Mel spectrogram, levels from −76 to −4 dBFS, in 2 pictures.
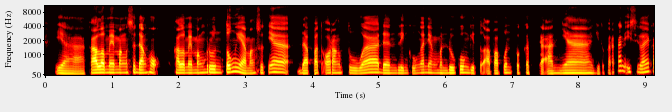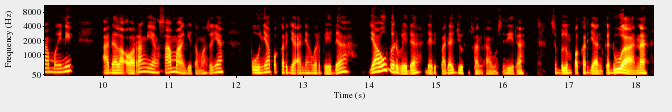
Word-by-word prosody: ya 115 -3 -2
kalau 140 +2 +7
memang 145 0 0
sedang 145 -2 +2
ho 140 - -2 0.2
kalau 135 0 +3
memang 135 +1 -1
beruntung, 155 +4 +2
ya 170 -9 +3
maksudnya 150 +7 0
dapat 125 +2 -2
orang 135 0 -1
tua 135 +5 +1
dan 125 -2 -1
lingkungan 125 +2 -5
yang 135 -2 -5
mendukung 130 +3 -1
gitu 125 - -5
apa 120 +2 -2
pun 140 +2 -7
pekerjaannya 125 +1 -2
gitu, 115 +1 -13
karena - - -12
kan 230 -1 -2
istilahnya 180 +1 -3
kamu 180 -2 -3
ini, 220 - +1 0.5
adalah 135 +1 +2
orang 175 +10 +2
yang 155 -3 -1
sama 170 0 +1
gitu 110 0 -7
maksudnya, 125 +10 -3 0.4
punya 140 +5 +1
pekerjaan 145 -6 -3
yang 125 - -4
berbeda- 120 - -1 0.3
jauh 200 - +6
berbeda- 125 - +2
daripada 120 +1 -1
jurusan 130 -4 -4
kamu 110 -1 -6
sendiri. 115 -1 -4
Nah, - - -12 0.4
sebelum 130 0 -1
pekerjaan 125 -2 +1
ke-2. 140 -2 +7
Nah, 130 +2 +4
135 Hz, 160 wpm, -22 LUFS, 125-150 Hz, 0.5 s, kalau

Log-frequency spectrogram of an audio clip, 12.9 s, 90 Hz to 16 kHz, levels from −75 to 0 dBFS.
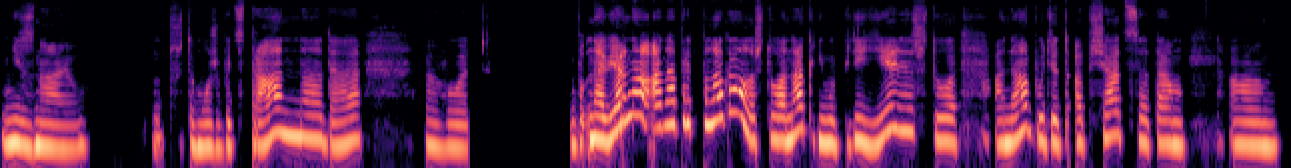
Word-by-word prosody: не 200 0 +4
знаю, 180 -1 -1 0.7
м, 215 0 -11
что-то 190 -1 -8
может 180 -1 -1
быть 180 +1 -6
странно, 240 +3 +1
да. 195 +3 -3 0.6
Вот. 175 -2 -4 1.0
П 190 +1 -5
наверно, 235 - +5 0.3
она 350 +2 +2
предполагала, 370 - +3
что 220 +3 -3
она 235 +8 +4
к 225 - -15
нему 200 -2 +2
переедет, 220 +10 -1
что 215 -2 -4 0.3
она 205 +10 +1
будет 205 -6 -3
общаться, 220 +1 -4
там, 195 -1 -3 0.4
ам, 185 -1 -2
205 Hz, 110 wpm, -17 LUFS, 185-240 Hz, 1.0 s, наверно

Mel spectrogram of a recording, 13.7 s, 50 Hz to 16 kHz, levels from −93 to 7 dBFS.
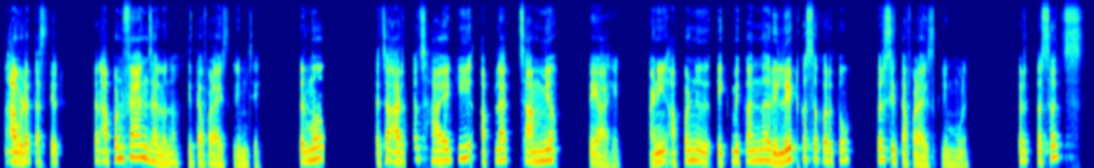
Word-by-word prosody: आवडत 165 0 +7
असेल 155 0 -5 0.5
तर 190 - -1
आपण 200 +5 +1
फॅन 230 -2 +7
झालो 155 -9 0
ना 145 +3 -5
सीताफळ 140 0 -5
आईस्क्रीमचे? 120 -1 -5 0.5
तर 165 - +2
मग 195 +5 +3 0.6
त्याचा 190 - +1
अर्थच 205 +6 0
हा 175 - +1
आहे 180 +1 +4
की 210 +4 -1
आपल्यात 185 +1 +1 0.2
साम्य 170 +1 +4 0.5
ते 145 - +2
आहे 115 -3 -3 0.4
आणि 150 +4 +4
आपण 175 +5 -1 0.3
एकमेकांना 170 +5 0
रिलेट 165 +7 +6
कसं 200 0 -2
करतो? 170 0 -2 0.4
तर 190 - +1
सीताफळ 145 -8 -2
आईस्क्रीममुळे. 115 -1 -6 0.7
तर 175 - -1 0.2
तसंच 230 +7 -3
165 Hz, 135 wpm, -26 LUFS, 140-190 Hz, 0.7 s, आवडत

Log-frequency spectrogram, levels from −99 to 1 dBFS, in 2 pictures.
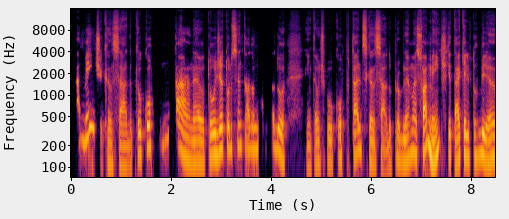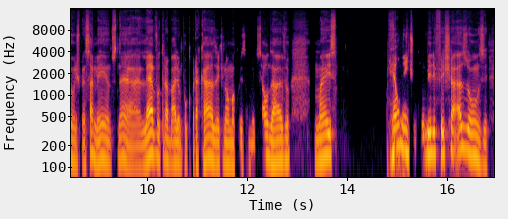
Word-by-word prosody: A - - -10
mente 320 +10 +1
cansada, 105 -2 -4
porque - - -4
o 145 - +1
corpo 190 +5 +1
não 235 +5 -10
tá, 155 - +3
né. 115 0 -1
Eu 110 -2 +1
tô 140 +6 0
o 150 - +5
dia 170 +4 +4
todo 185 +1 0
sentado 190 -1 -3
no 175 +1 -2
computador. 170 -6 -2 0.4
Então, 100 +3 -5
tipo, 120 0 -7
o 115 - -3
corpo 130 +3 -6
tá 145 - +1
descansado. 115 - -2
O - - -10
problema 130 +4 -1
é - - +1
só - - +4
a - - +7
mente 150 - +2
que 140 - +1
tá 120 -3 0
aquele 135 +1 +2
turbilhão 135 -2 +1
de 110 -2 -8
pensamentos, 120 -1 -2
né. 105 -7 -3
Eh, 100 - -6
leva 135 +7 +5
o - - -3
trabalho 115 -4 -1
um - - -10
pouco 115 -1 -12
pra - - -2
casa, 120 -2 +1
que 115 - -17
não 110 - -1
é 110 - -1
uma 110 -2 -2
coisa 110 +2 -10
muito 105 0 -12
saudável. 120 -1 +1 0.5
Mas, 135 +4 +1 1.0
realmente 170 -1 +2
o - - -20
clube 145 +3 +3
ele 155 0 +5
fecha 150 -1 +1
às 180 0 +1
23h 130 -9 +1
130 Hz, 210 wpm, -21 LUFS, 115-155 Hz, 1.0 s, a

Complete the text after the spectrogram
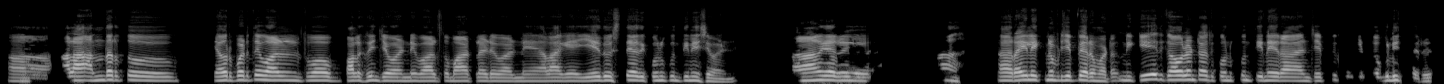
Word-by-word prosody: ఆహ్, 150 -2 -4 0.2
అలా 190 0 +6
అందరితో 200 +1 0 0.8
ఎవరు 190 0 +2
పడితే 205 +2 +2
వాళ్ళతో 190 -2 +1 0.3
పలకరించేవాడిని, 175 -2 0
వాళ్ళతో 165 0 -2
మాట్లాడేవాడిని. 160 -1 -2
అలాగే 165 0 -1 0.2
ఏదొస్తే 185 +1 -1
అది 180 - -1
కొనుక్కొని 185 -1 -4
తినేసేవాడిని. 150 -7 -3 0.6
మా - - -4
నాన్నగారు 190 0 +5 1.0
ఆ! - - -2 0.5
ఆ! - - +3
రైలు 205 +2 +6
ఎక్కినప్పుడు 200 -1 -1
చెప్పారన్నమాట. 175 -4 +1
"నీకు 190 +1 -4
ఏది 235 -1 +4
కావాలంటే 210 +1 +4
అది 180 - -10
కొనుక్కొని 185 +1 -6
తినేయరా" 180 -1 +2
అని 165 -1 -6
చెప్పి 170 +5 -6
కొంచెం 365 -1 -16
డబ్బులిచ్చారు. 175 -5 -3
185 Hz, 130 wpm, -24 LUFS, 165-195 Hz, 1.0 s, అలా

